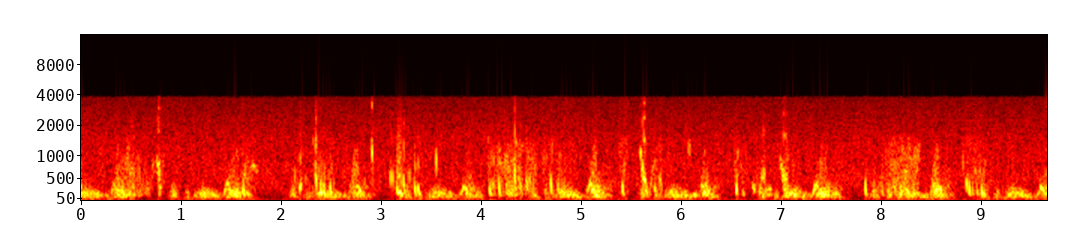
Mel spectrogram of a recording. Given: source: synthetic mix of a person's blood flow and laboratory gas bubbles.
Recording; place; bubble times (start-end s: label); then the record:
Doppler ultrasound of blood flow; precordium
0.00-0.03 s: bubbles
0.40-0.87 s: bubbles
1.60-1.79 s: bubbles
2.12-2.55 s: bubbles
2.88-2.96 s: bubbles
3.07-3.43 s: bubbles
3.54-3.61 s: bubbles
4.06-4.96 s: bubbles
5.38-5.49 s: bubbles
5.56-5.83 s: bubbles
6.07-6.12 s: bubbles
6.54-6.67 s: bubbles
6.72-6.94 s: bubbles
6.99-7.16 s: bubbles
7.83-7.90 s: bubbles
8.00-8.42 s: bubbles
8.83-9.09 s: bubbles
From the record:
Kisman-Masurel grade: 243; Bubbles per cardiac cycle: several, 3 to 8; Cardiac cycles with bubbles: 100%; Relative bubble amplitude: loud (0.450 to 0.775); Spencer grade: 3 (all of the cardiac periods contain showers or single bubble signals, but not dominating or overriding the cardiac motion signals); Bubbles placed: only in the low amplitude regions of the cardiac cycle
